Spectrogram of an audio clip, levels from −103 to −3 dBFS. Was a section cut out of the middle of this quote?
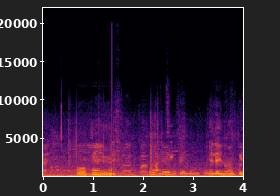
yes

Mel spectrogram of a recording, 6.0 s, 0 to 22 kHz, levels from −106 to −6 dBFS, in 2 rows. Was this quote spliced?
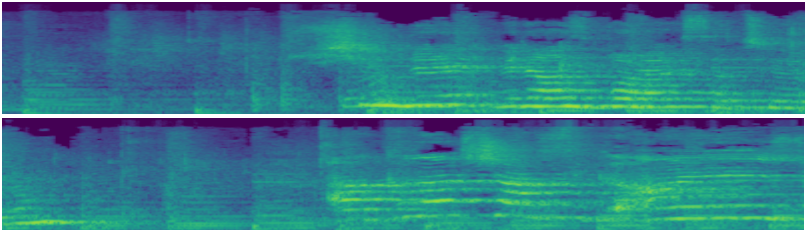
yes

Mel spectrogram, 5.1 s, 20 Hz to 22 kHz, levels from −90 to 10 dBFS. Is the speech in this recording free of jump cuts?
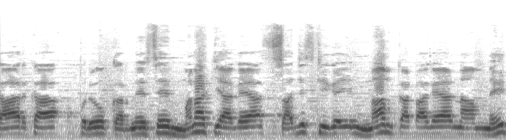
yes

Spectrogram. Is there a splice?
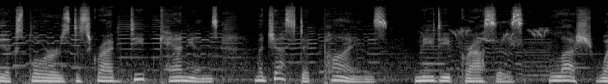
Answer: no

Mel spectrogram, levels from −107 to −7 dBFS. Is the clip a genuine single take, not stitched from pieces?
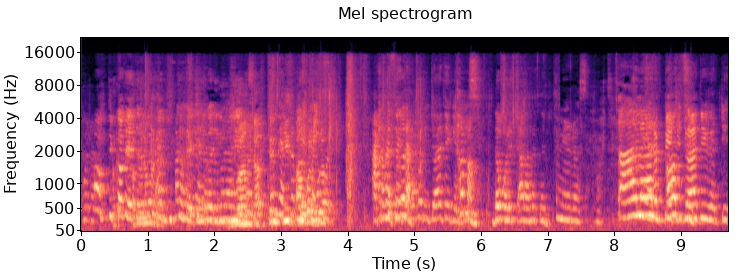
no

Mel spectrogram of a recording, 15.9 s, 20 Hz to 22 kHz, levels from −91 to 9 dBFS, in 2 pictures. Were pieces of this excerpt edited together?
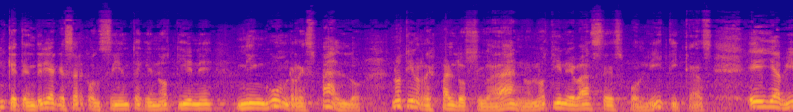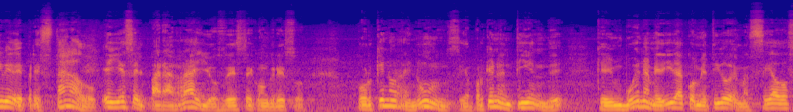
yes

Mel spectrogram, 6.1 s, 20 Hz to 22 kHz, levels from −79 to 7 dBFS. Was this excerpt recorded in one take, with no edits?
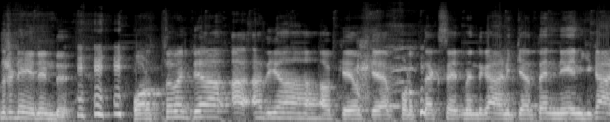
yes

